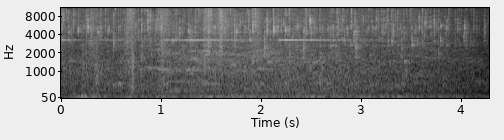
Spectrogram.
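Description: Outdoor garden ambience: a low steady rumble with scattered small clicks and ticks, and a faint high thin whistle twice. The level fades away near the end.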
